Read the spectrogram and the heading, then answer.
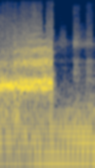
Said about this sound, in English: After the screech of her tires and a wild turn on the steering wheel,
